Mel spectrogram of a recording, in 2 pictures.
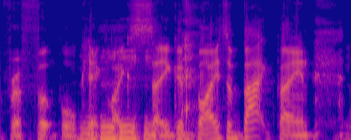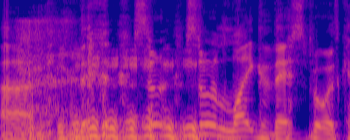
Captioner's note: laughter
